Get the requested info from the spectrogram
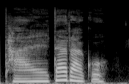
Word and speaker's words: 달다: 달다라고 길게 발음합니다.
